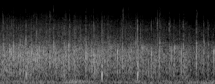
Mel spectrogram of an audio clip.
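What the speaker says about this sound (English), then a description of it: "Let's give him a round of applause." An audience at the Lancaster Archery Classic youth recurve finals claps in a brief burst of applause, with a moderate, steady patter of hands and no talk over it.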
